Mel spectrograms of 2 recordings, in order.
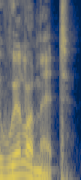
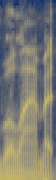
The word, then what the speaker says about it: Willamette: it will am it most people don't know how to pronounce will I'm it how would you pronounce it otherwise oh people say willamette oh no it's always been will am it yeah and I know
